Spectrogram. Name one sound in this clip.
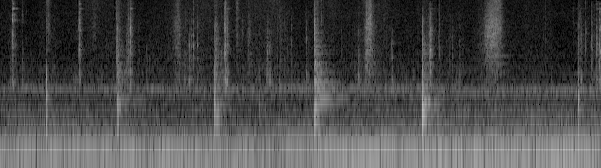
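Boots clank on metal stairs.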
